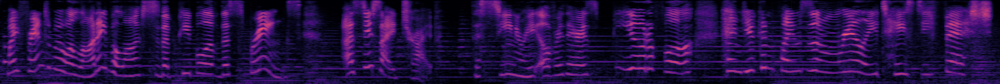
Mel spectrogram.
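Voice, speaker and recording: A sweet young girl in a video game, earnest and a little unsure of herself. The voice is tiny and very high, rising and falling with animation, with music clearly playing underneath. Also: animated, normal speed. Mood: cheery, eager. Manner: earnest, cheery, childlike.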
